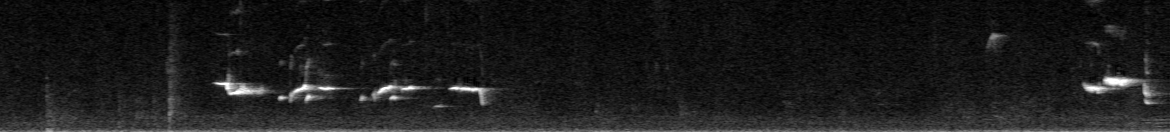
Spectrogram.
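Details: A Narcissus flycatcher practising its song in an urban park tries out a few short, high whistled phrases in quick bursts, pausing long between them, over a steady low urban rumble.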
